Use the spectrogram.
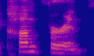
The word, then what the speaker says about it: conference: saying it conference i say it with two syllables okay some people might say conference right if you're one of those people it's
